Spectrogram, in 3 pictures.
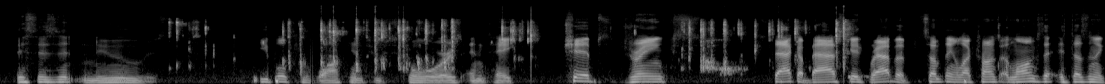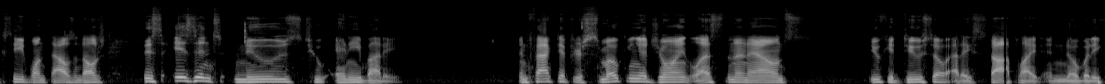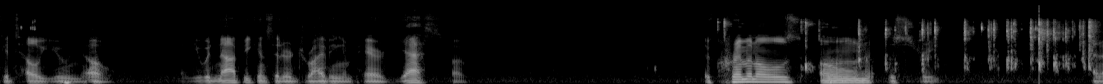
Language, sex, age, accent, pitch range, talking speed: English, male, 40-59, American, 95-130 Hz, 125 wpm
